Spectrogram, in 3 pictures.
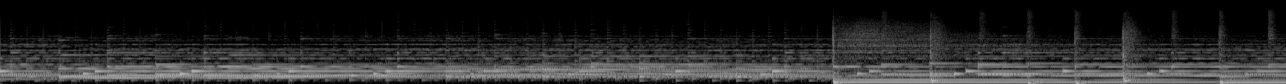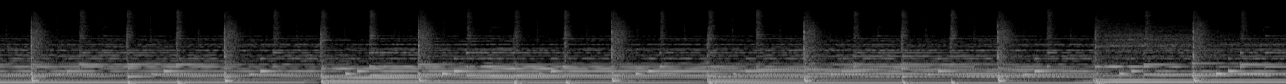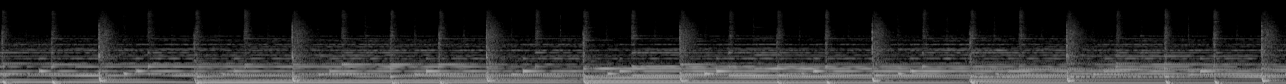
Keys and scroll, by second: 0.0-1.1 typing, 2.7-3.5 typing, 5.9 typing, 7.6 typing, 9.3-23.1 typing, 24.2-29.6 typing, 31.7-32.5 typing.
